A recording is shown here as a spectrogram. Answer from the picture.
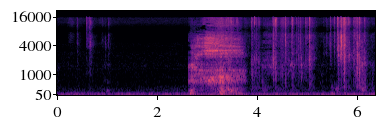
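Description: Paper being handled on a craft table: a loud rush of paper sliding and rustling lasting about a second, a little before the middle, then light rustles and small ticks as pieces are moved about.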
